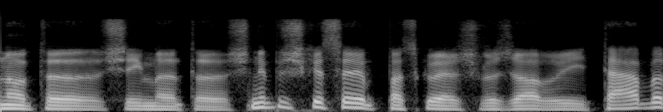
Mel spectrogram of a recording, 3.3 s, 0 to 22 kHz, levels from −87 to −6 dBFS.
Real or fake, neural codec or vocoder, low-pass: fake; autoencoder, 48 kHz, 32 numbers a frame, DAC-VAE, trained on Japanese speech; 10.8 kHz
